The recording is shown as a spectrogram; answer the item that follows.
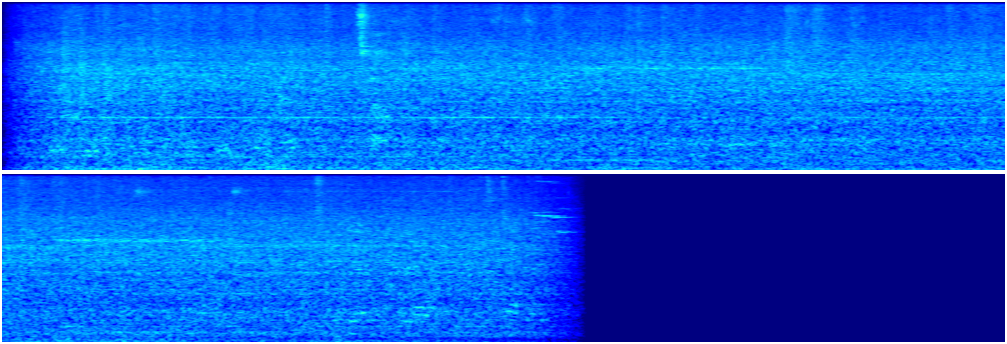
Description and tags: Ambiance NYC subway train, in transit screeching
